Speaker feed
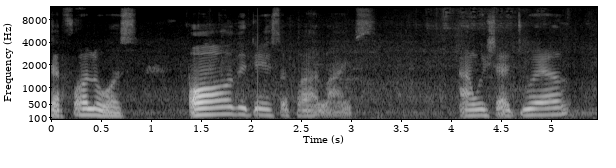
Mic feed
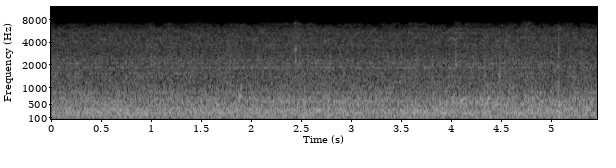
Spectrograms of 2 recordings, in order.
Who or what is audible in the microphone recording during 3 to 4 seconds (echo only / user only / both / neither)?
neither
